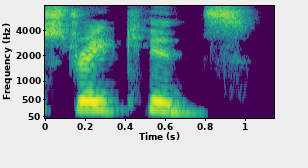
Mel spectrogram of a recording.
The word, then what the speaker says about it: Stray Kids: English speaking people tend to think the last letter is silent, which it's not.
